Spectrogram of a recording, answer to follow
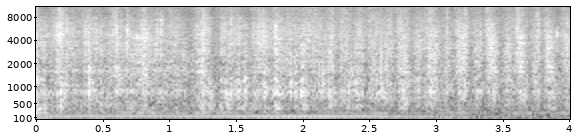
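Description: Synthetic tuxedo-knot shaving brush swirling soap lather on a bearded face: faint, rapid wet scratching of bristles on skin. A low steady hum runs under it and stops about three seconds in.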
